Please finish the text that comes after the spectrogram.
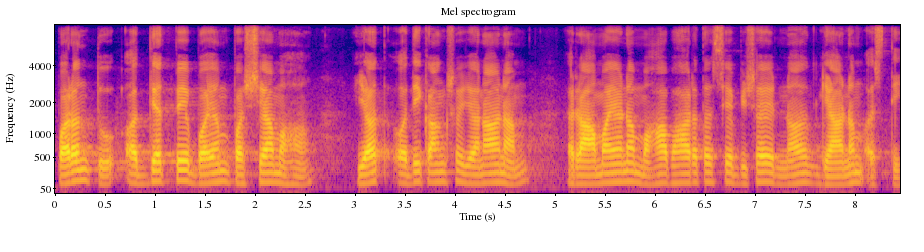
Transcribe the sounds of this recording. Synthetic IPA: pɐɾɐnt̪uɐd̪ʱjɐt̪ʋeːbɐjɐmpɐʃjaːmɐɦɐ | jɐt̪ɐd̪ʱikaːŋʂɐjɐnaːnaːm | ɾaːmɐjɐɳɐmɐɦaːbʱaːɾɐt̪ɐsjɐʋiʂɐjɐnɐɡjaːnɐmʔɐ̰st̪i

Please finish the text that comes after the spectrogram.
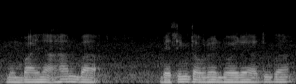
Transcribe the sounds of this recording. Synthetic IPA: mumbajnaɦanba | bɛtiŋtawɾɛlɔjɾajaduɡa

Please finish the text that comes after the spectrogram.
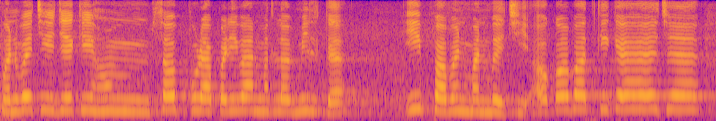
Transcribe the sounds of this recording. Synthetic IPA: bənbɛt͡ʃʰid͡ʒekiɦəmsəb̚puɾapəɾiʋaɾmət̪ləbmilke | ipəbənbənbɛt͡ʃʰiʔə̰kəbad̪kikɛɦɛt͡ʃʰɛ

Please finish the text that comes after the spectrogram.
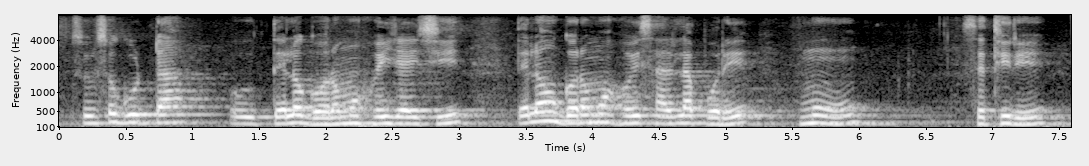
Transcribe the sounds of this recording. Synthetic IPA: suɾsɔɡuʈːat̪elɔɡɔɾmɔɦojd͡ʒajt͡ʃʰit̪elɔũɡɔɾɔmɔɦojsaɾilapɔɾemũ | set̪ʰiɾe

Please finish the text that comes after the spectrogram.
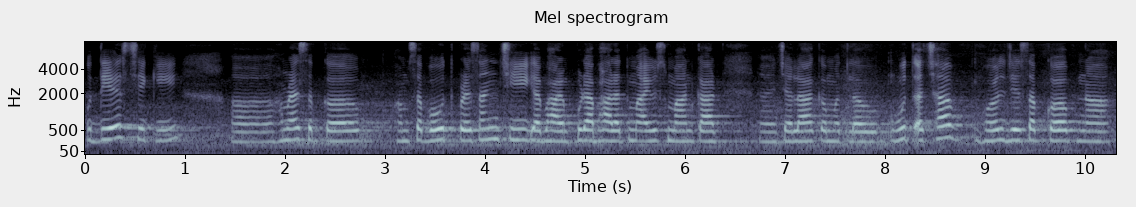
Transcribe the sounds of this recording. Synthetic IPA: ud̪ːest͡ʃʰɛki | ɦəmɾasəb̚ʱke | ɦəmsəbːəɦut̪pɾesənt͡ʃʰiabʱapuɾabʱaɾət̪meajusmankaɾ | t͡ʃəlakemət̪ləbbəɦut̪ətːʃʰaɦold͡ʒesəb̚ʱkeəpna

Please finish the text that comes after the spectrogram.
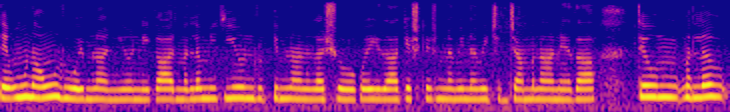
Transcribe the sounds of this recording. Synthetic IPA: t̪eːũːnaːũːɾoːibənaːniːoːniːkaːɾmət̪ləbmĩːkiːʊnɾʊʈːiːmənaːneːd̪aːʃoːkoːiːd̪aːkɪʃkɪʃnəʋĩːnəʋĩːt͡ʃid͡ʒãːmənaːneːd̪aːt̪eːoːmət̪ləb

